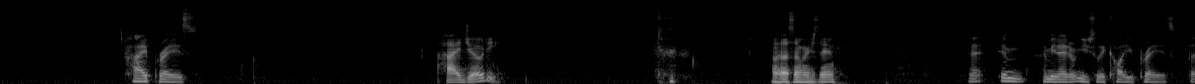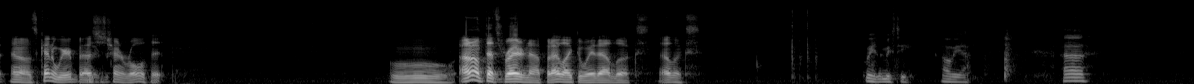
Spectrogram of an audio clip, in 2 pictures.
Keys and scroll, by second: 2.7 u, 7.1 v, 13.4 u, 20.1 space.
